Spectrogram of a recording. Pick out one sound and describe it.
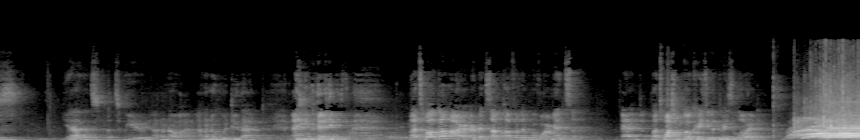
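A young woman speaks with animation into a microphone over loudspeakers in a large hall.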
